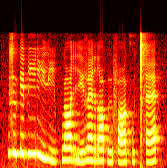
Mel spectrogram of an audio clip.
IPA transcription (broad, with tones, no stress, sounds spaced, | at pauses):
z ɯ˥ ʔ e˥ p iː˥ ɾ iː˧ j iː˩ kʷ ɑː˧ rʲ e˩˧ v æ˧ r ɑ˧ p ɯ˩˧ f ɑː˩˧ kʷʼ ɯ˩ ǀʰ æ˧˥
